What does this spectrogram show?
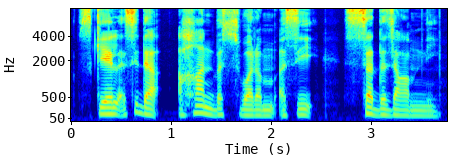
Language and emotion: Manipuri, neutral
